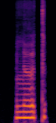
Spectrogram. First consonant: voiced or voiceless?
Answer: voiced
